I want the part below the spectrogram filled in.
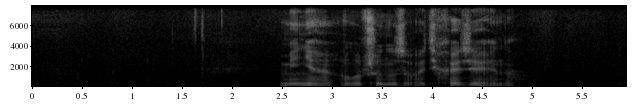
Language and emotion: Russian, neutral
